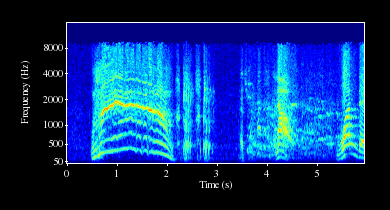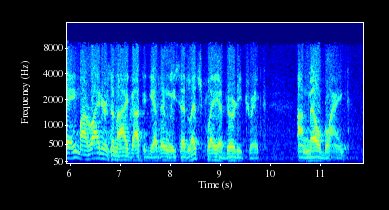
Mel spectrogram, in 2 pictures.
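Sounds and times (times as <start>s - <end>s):
speech: 0.5s - 0.8s, 4.2s - 4.6s, 5.4s - 10.0s, 10.6s - 11.6s
voice imitating a horse whinny: 0.5s - 3.0s
laughter: 3.5s - 5.6s.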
